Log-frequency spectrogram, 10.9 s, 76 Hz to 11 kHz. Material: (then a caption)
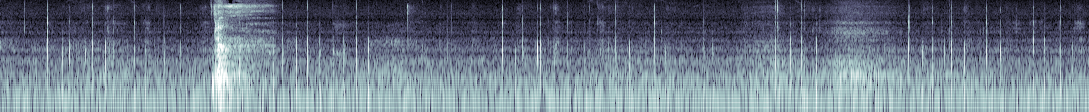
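Hard plastic. Both thumbs tap continuously on the hard plastic QWERTY keys of a small BlackBerry Q10 phone's physical keyboard, producing a steady stream of quick, crisp, bright clicks over a quiet background hiss. A louder broadband burst stands out near the two-second mark, and a softer rustling swell appears around eight seconds as the tapping continues.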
